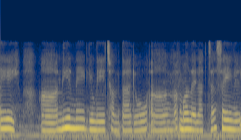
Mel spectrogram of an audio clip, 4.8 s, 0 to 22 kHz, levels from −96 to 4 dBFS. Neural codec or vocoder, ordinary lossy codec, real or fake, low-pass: codec, 24 kHz, 0.9 kbps, WavTokenizer, medium music audio release; none; fake; 7.2 kHz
